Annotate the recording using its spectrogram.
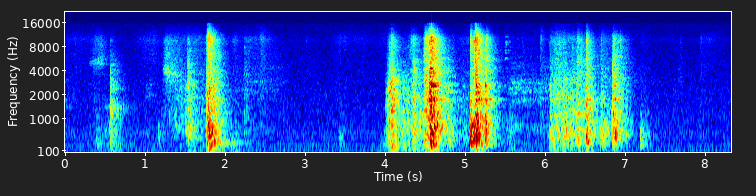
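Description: Clatter of a kitchen range's bottom storage drawer being opened and rummaged through: a sharp clack about two seconds in, then a loud run of knocks and rattles in the middle and more rattling after it.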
